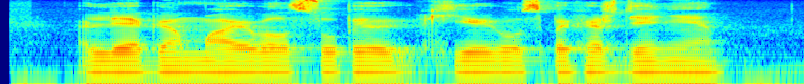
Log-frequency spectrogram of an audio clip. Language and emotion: Russian, neutral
